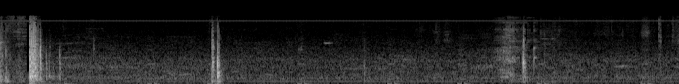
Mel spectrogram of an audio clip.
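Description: Cast-iron sewing-machine hand-crank wheel being handled, giving a few sharp knocks and clicks: two close together at the start, one about two seconds in and a softer cluster about five seconds in.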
